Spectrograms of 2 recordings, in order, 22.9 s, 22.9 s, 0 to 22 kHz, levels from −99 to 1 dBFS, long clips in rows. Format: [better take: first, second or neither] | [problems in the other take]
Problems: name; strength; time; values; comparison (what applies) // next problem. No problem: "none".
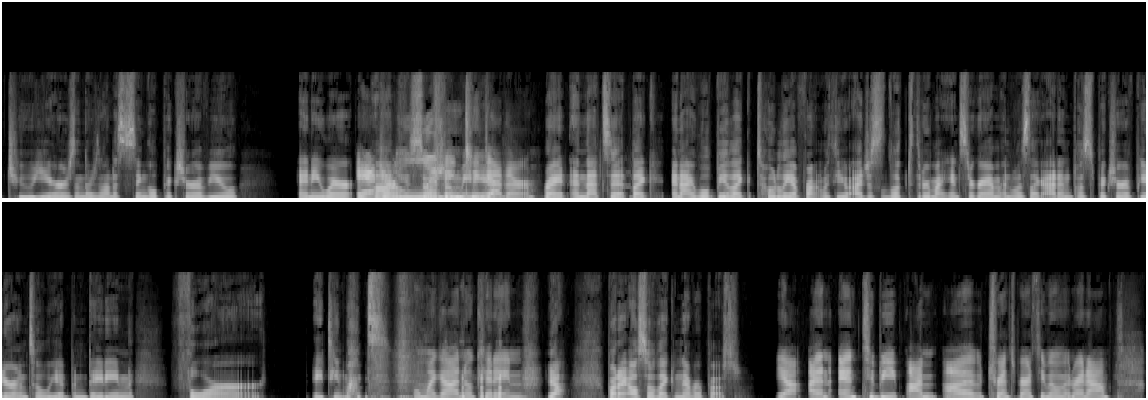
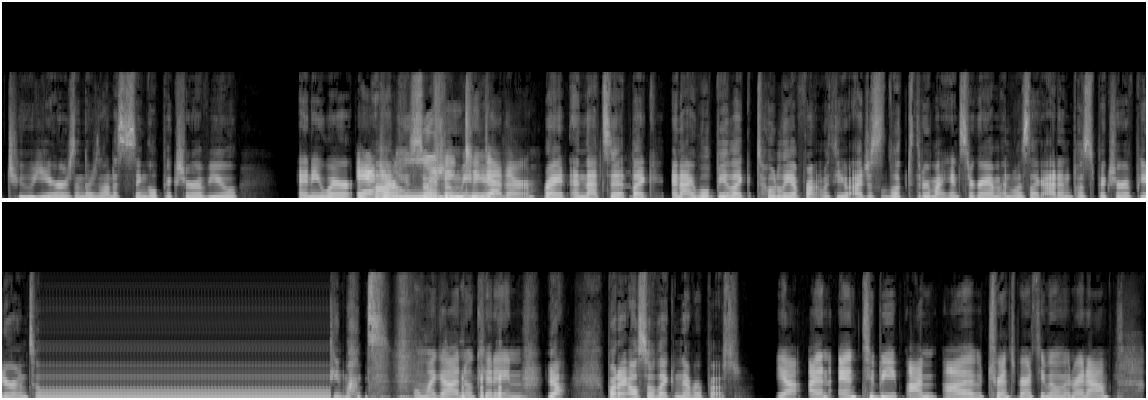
first | audio freezing; at 12 s for 3 s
